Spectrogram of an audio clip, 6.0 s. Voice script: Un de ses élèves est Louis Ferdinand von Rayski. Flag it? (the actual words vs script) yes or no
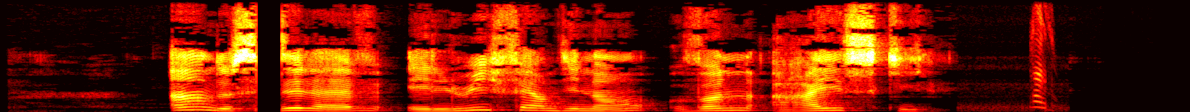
no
